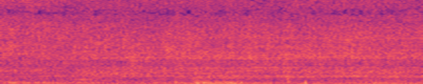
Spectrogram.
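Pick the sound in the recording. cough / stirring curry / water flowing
water flowing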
